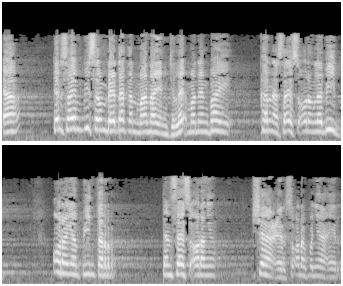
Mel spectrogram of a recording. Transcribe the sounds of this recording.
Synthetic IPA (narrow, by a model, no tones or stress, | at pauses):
ja | d̥ansajabisaməmbedakanmanajaŋd͡ʒəlɛʔmanajaŋbaɪʔ | aɾənasajasəoɾaŋlabib̚ | oɾaŋjaŋpint̪ər | d̥ansajasəoɾaŋjaŋ | ʃaʔɪrsəoɾaŋpəɲaɪr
